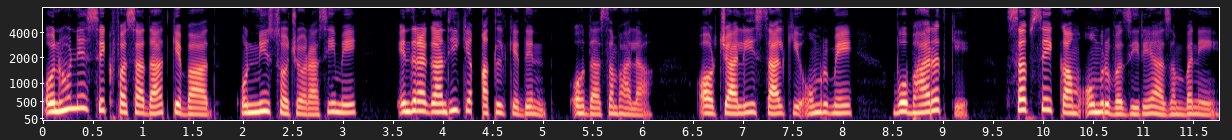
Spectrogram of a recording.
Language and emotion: Urdu, neutral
